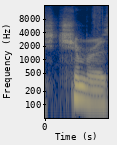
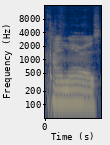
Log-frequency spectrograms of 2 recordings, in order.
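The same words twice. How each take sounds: First: The word is said with the speaker's old pronunciation. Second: The word is said with its real pronunciation. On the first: The speaker calls it wrong. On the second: The speaker calls it right.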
